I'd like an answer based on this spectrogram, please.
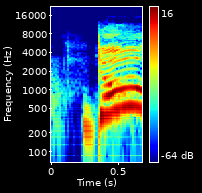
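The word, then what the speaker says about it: dough: Well, do is spelled out as D-O-U-G-H.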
